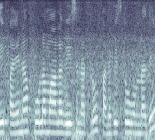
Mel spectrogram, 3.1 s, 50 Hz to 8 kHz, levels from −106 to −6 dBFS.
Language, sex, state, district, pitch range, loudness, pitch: Telugu, female, Telangana, Mahabubabad, 200-220 Hz, -13 LUFS, 215 Hz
